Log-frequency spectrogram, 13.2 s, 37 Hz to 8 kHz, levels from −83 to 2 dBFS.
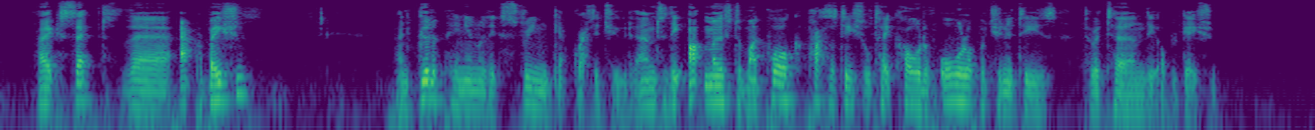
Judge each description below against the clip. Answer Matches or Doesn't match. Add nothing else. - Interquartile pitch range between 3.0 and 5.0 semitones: Matches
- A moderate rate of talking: Doesn't match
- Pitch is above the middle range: Doesn't match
